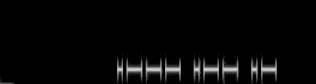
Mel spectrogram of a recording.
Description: Morse code, heard as a keyed tone, about 25 wpm, 700 Hz. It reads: JWA
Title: USA Call Sign Postfixes - 3 Letters 25wpm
